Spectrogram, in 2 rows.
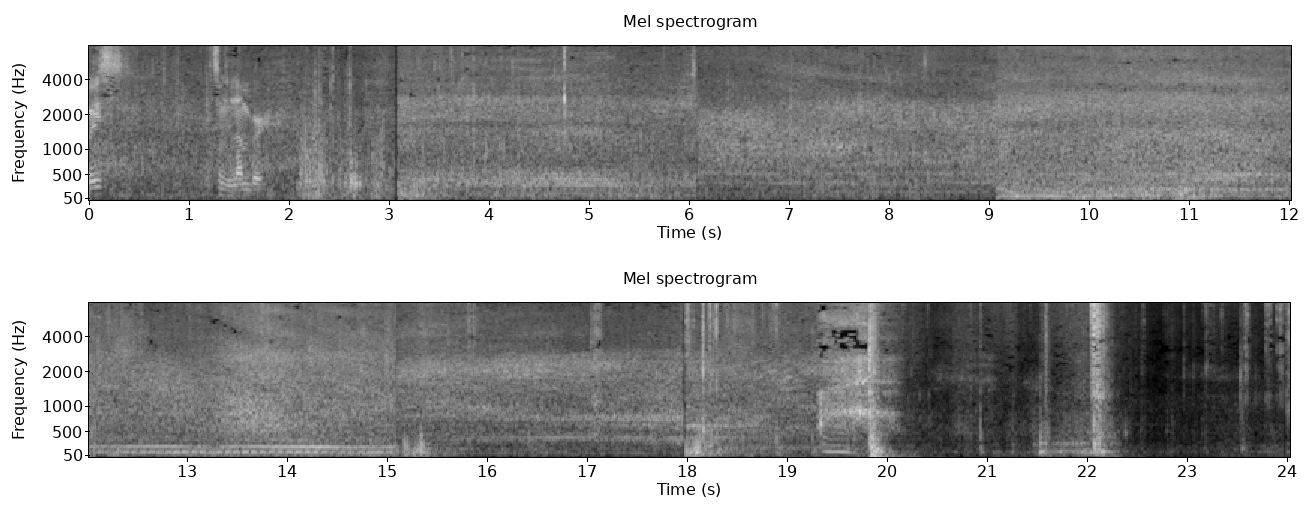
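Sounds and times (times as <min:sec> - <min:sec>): wind noise on microphone: 0:02.0 - 0:06.1, 0:10.3 - 0:11.4, 0:15.0 - 0:15.7.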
